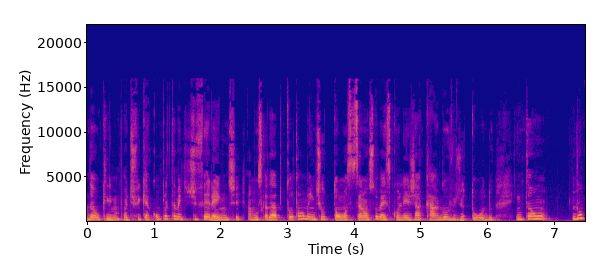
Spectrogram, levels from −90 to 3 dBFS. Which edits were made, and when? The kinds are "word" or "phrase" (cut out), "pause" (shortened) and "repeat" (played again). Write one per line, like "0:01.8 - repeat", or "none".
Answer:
none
